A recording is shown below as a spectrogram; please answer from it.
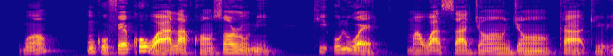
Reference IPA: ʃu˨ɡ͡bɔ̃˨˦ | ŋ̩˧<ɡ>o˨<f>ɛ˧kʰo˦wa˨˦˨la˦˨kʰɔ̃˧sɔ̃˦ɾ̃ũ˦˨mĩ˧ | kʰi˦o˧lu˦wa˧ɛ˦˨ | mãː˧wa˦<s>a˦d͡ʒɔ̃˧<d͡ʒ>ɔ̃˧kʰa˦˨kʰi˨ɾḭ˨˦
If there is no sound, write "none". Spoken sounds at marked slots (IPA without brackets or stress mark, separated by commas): k, f, s, d͡ʒ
